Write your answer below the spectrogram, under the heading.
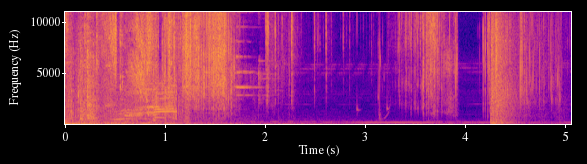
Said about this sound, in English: A Gauss cannon will do that to you. I find that shooting a 1 kilogram rod of tungsten into anything usually puts a smile on my face.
